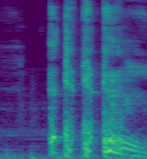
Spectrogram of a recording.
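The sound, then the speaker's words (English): A man clearing his throat: a few short, rough rasping bursts, then a longer voiced, gravelly rumble. Fairly loud. “Christoff clears his throat”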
